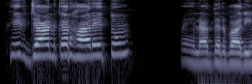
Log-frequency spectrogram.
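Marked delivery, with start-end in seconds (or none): 0.1-1.3 mild anger. Acted. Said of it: "क्रोधित".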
